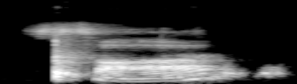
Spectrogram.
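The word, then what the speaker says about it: ص: So these letters, they should be pronounced. We have to push the tip of the tongue to the bottom of our lower front teeth.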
